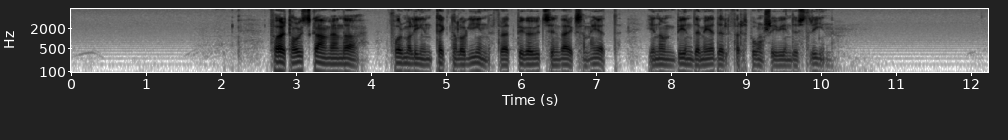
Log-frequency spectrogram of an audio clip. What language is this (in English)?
Swedish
